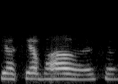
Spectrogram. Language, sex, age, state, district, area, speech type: Hindi, female, 30-45, Uttar Pradesh, Mau, rural, conversation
